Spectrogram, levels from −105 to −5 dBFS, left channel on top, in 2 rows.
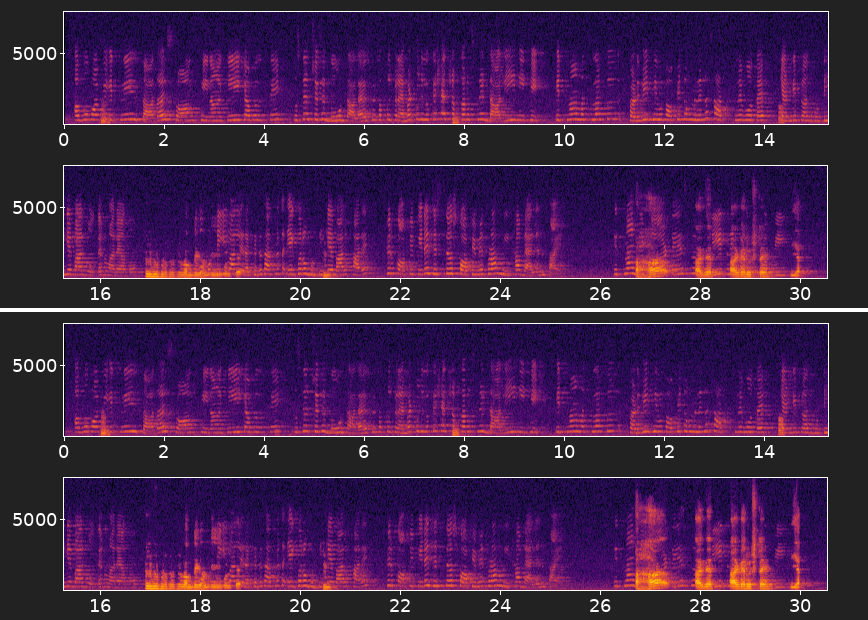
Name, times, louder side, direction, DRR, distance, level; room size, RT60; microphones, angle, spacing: voice 1, 0.2-4.3 4.6-9.5 9.8-14.0 14.3-16.7 17.9-21.4 21.7-25.3 26.3-27.9 28.2-29.7, left 2 dB, 40° left, 4 dB, 3.6 m, -46 dB
voice 2, 16.9-18.8 20.5-20.6 26.7-27.4 27.9-28.3 28.6-29.4 29.8-30.0, right 5 dB, 85° right, 17 dB, 0.7 m, -28 dB
28.5 x 16.0 x 6.8 m, 1.0 s
head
